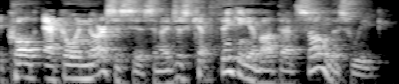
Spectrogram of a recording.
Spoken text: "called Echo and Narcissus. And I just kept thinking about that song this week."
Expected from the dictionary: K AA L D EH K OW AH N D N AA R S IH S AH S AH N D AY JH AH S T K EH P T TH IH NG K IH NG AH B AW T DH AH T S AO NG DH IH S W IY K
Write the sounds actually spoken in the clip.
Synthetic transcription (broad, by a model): K AA L D EH K OW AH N N AA R S IH S AH S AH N AY JH AH S K EH P T TH IH NG K IH NG AH B AW T DH AH T S AO NG DH IH S W IY K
